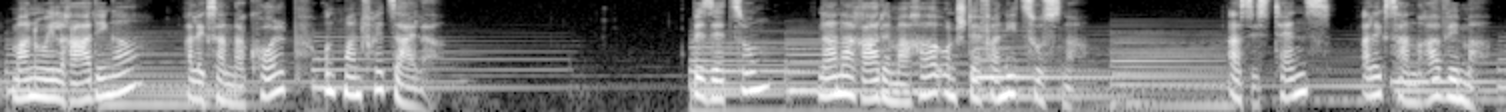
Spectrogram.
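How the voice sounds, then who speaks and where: Slow, measured woman announcer over music. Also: medium pitch. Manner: measured, formal. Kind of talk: scripted radio credits announcement.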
